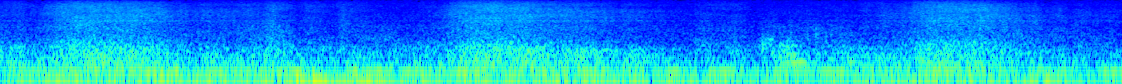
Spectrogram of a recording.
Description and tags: Som de mão passando em almofada, com o intuito de imitar o som do mar.
Captado com microfone condensador cardioide em estúdio.
Gravado para a disciplina de Captação e Edição de Áudio do curso Rádio, TV e Internet, Universidade Anhembi Morumbi. São Paulo-SP. Brasil.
